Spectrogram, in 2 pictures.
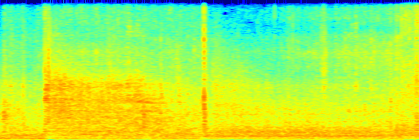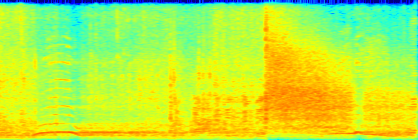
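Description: Skateboard wheels rolling on a concrete car-park deck, echoing in the large covered space, with a few sharp clacks of the board.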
